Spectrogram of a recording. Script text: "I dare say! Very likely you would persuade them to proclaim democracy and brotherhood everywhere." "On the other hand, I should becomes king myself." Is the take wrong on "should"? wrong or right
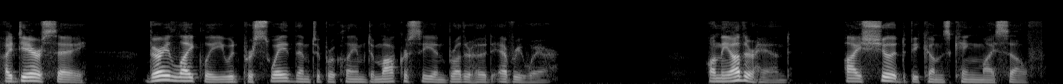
right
